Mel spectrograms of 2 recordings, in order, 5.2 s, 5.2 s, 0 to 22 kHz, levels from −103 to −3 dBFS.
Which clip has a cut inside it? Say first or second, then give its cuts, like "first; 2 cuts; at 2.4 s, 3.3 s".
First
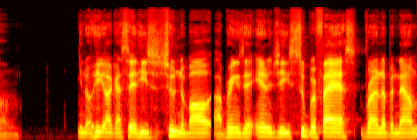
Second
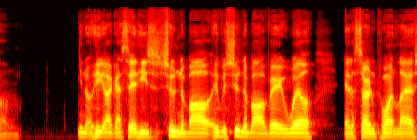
first; 1 cut; at 2.6 s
